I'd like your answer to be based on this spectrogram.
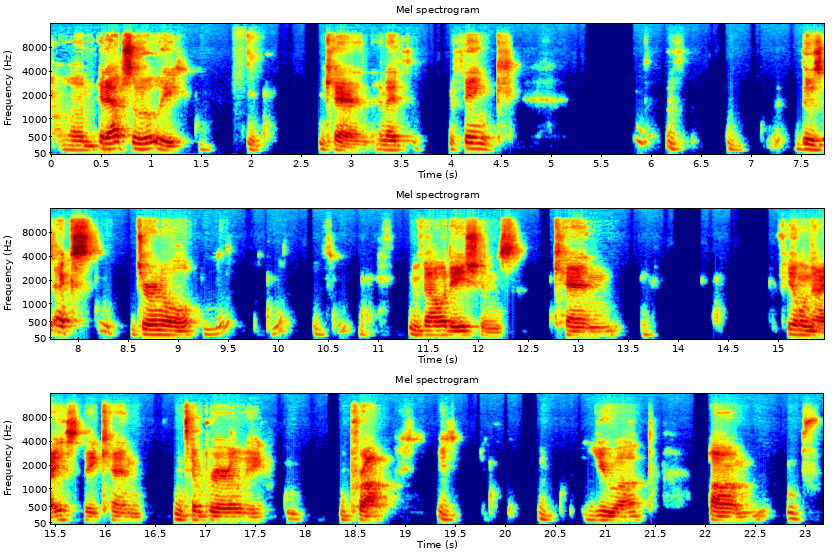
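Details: Stuttering in an adult man, a magazine reporter who describes himself as a person who stutters; his stutter is noted as quite evident in conversation.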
